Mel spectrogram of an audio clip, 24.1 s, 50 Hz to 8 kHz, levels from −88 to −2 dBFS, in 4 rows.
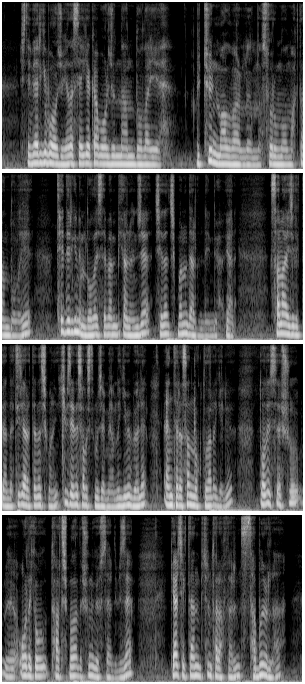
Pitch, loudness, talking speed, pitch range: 150 Hz, -22 LUFS, 130 wpm, 140-165 Hz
